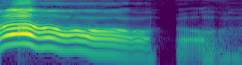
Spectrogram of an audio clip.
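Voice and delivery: loud, slow, swooping cry, drawn-out "oh". Doing an impression of someone waking from a nightmare: Joe Biden waking from nightmare. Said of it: "Joe Biden waking up in the middle of the night".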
